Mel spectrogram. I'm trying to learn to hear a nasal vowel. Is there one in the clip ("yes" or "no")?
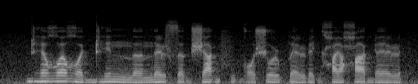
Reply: no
